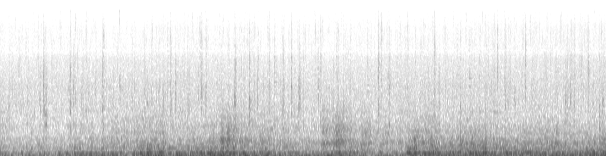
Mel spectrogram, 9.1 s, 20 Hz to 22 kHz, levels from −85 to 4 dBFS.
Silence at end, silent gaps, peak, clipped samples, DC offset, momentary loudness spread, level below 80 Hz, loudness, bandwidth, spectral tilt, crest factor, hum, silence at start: 0 s; none; -18 dBFS; under 0.1%; under 0.1%; 9 LU; -36 dBFS; -37 LUFS; 16 kHz; -7.5 dB/octave; 14 dB; none; 0 s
